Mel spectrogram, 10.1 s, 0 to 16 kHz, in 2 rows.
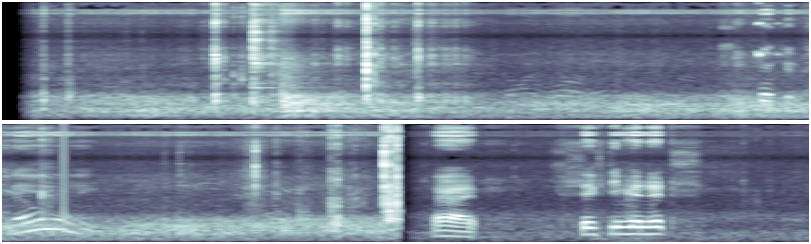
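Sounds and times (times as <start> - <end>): skateboard wheels rolling on concrete: 0.1 - 10.0
skateboard clacks: 1.2 - 3.0.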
